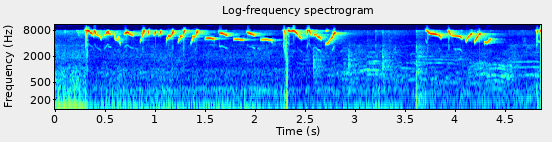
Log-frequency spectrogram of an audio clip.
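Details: A lure recording of a white-eye meant to set other white-eyes singing: a long run of rapid, very high, tinkling descending notes, a short pause, then more quick chirped phrases, with faint low background noise.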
